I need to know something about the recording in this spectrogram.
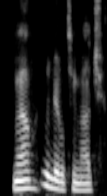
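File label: Voice Acting es M, Spanish, male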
